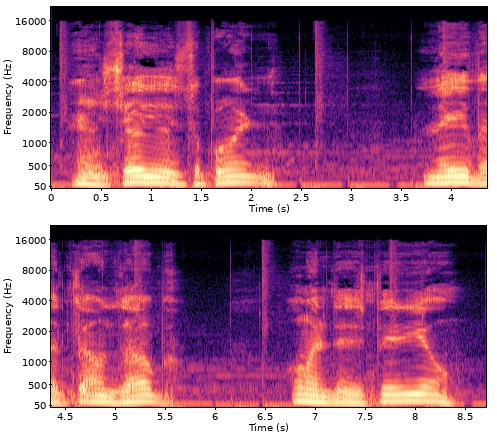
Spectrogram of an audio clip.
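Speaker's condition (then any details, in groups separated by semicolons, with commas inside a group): Multiple sclerosis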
